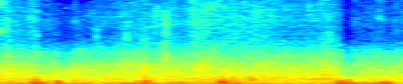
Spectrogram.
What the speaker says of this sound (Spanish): se vino el aire bien fuerte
